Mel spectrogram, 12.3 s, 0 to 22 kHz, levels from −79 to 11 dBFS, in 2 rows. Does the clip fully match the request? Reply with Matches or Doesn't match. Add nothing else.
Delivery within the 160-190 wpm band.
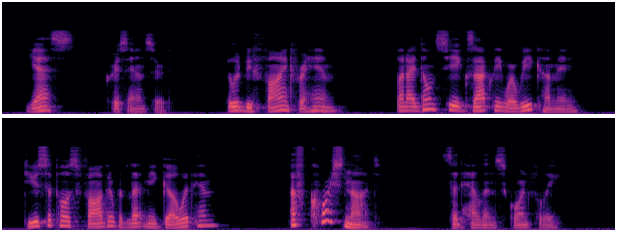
Matches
